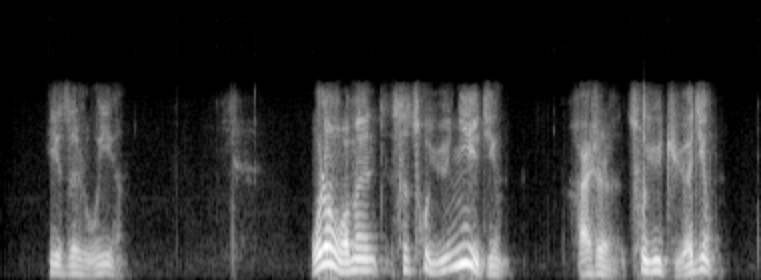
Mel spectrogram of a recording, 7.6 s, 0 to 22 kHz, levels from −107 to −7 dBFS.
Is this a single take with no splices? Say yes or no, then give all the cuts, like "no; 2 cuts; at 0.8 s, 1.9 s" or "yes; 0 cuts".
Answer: yes; 0 cuts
